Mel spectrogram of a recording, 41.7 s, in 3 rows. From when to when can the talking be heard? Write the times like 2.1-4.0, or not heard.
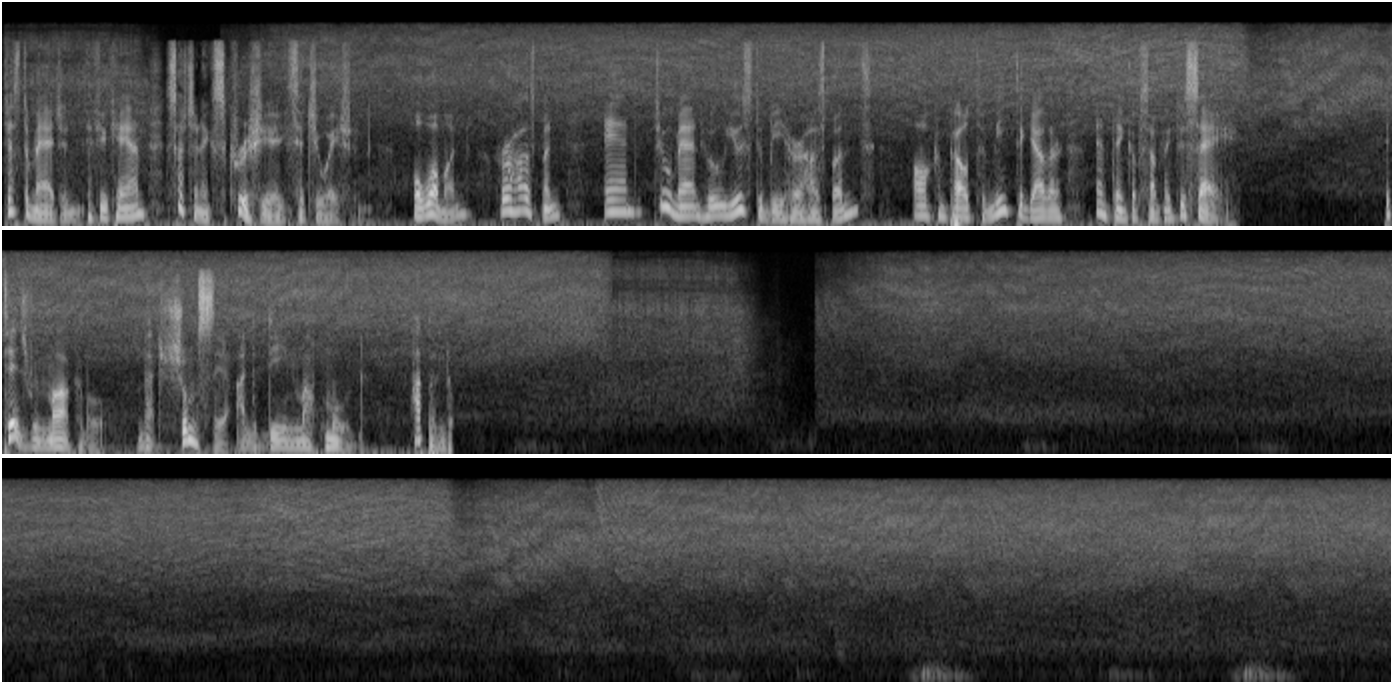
0.0-12.3, 13.8-18.4.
